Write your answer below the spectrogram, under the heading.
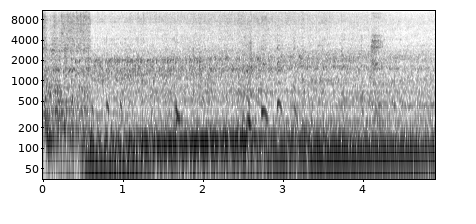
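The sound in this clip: A vehicle engine runs as the vehicle starts moving, giving a loud, steady low rumble with a continuous droning hum that barely changes throughout.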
